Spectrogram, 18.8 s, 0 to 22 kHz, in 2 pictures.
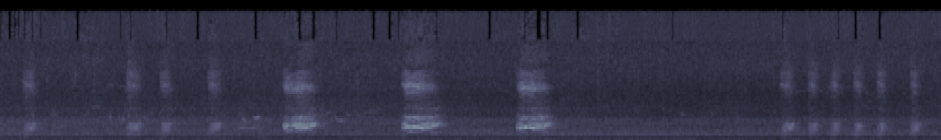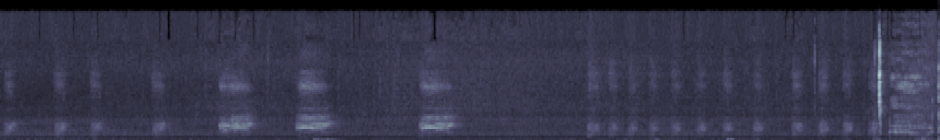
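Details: Squirrel making a warning noise in Cambridge, UK, 27 September 2019, 3:16 pm: scattered harsh quacking rasps and bursts of rapid ticks over nearly twenty seconds, with background hum and a few handling knocks near the end.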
